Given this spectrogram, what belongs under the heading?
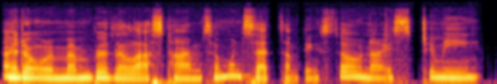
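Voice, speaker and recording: A woman's voice: mid-range voice, darkish tone, dry recording, natural voice. A woman voicing a flirty, nurturing vampire in an intimate roleplay audio drama, teasing and coaxing the listener. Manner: slow, teasing, coaxing, addressing listener with pet names. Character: flirty, teasing, nurturing female vampire, ancient enemy turned caretaker.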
